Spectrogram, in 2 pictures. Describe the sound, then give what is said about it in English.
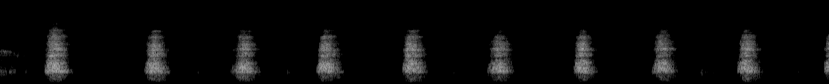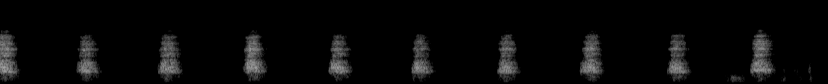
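Forceful exhales blown out through the mouth during a breathwork exercise, like blowing out birthday candles. Many short, sharp breathy bursts repeat at an even, steady rhythm, each separated by a brief silence, with no talking. “We're going to blow from our mouth and inhale and an exhale, like we're blowing out birthday cakes. We're going to do that 20 times.”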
